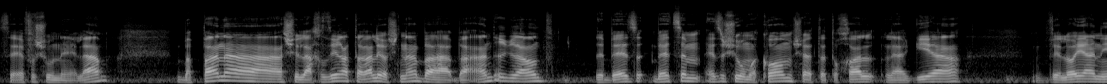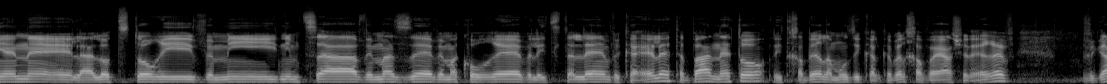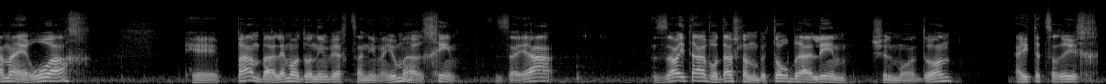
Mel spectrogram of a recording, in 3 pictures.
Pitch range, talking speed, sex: 105-130 Hz, 110 wpm, male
